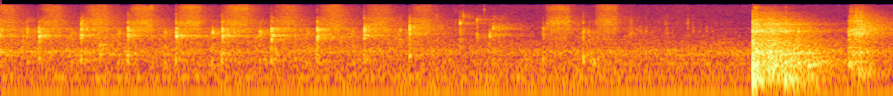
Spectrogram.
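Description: Trigger spray bottle misting water onto hair in a quick run of short hissy sprays, about five a second, thinning out after the first couple of seconds. A sharp knock near the end.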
